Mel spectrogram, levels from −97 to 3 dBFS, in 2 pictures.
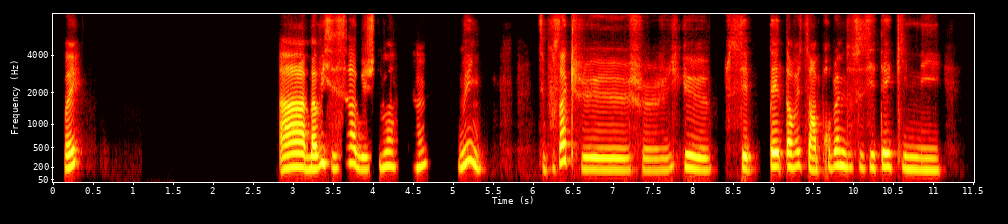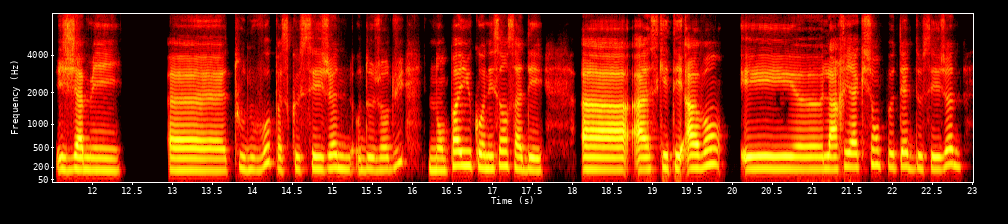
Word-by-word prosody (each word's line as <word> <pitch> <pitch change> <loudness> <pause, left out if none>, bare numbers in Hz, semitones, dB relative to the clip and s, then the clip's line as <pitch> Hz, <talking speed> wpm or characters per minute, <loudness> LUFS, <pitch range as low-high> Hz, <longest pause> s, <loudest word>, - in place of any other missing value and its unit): Oui. 210 +6 +2 2.5
Ah, 200 +3 +8
bah, 180 0 +7
oui, 255 - +2
c'est 185 -7 -5
ça, 250 +7 -2
beh 175 -5 -1
justement. 200 +4 -4 0.2
Mmh. 200 +3 -3 0.4
Oui, 240 -1 0 0.7
c'est 175 - -13
pour 175 - -12
ça 275 +2 +5
que 165 - -2
je 160 -1 -9
je 165 0 -10
dis 200 +5 -12
que 175 -4 0 0.2
c'est 175 -1 -2
peut-être 210 -1 +6
en 205 - +6
fait 215 +1 -5
c'est - - 0
un 165 - +2
problème 215 +5 0
de 195 - -4
société 195 +1 -1
qui 185 -2 -7
n'est 165 -2 -5 0.4
jamais, 165 -1 0 0.6
heu, 160 -1 +1
tout 180 - -6
nouveau 170 +8 -4
parce 170 -9 -8
que 180 - -7
ces 175 0 -2
jeunes 185 0 -2
d'aujourd'hui 170 +8 -5 0.3
n'ont 165 -1 -2
pas 220 +7 +4
eu 220 0 -1
connaissance 200 +1 -1
à 175 - +1
des 170 -1 -1 0.5
à 170 -1 +6
à 170 0 +4
ce 170 0 -11
qui 190 - -3
était 185 0 +1
avant 230 +6 +2
et 180 0 +2
heu, 175 0 -1
la 180 -1 +3
réaction 205 +4 -2
peut-être 205 -2 -4
de 185 +1 -6
ces 180 -1 -3
jeunes 225 +2 -2
180 Hz, 150 wpm, -21 LUFS, 170-205 Hz, 2.5 s, Ah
